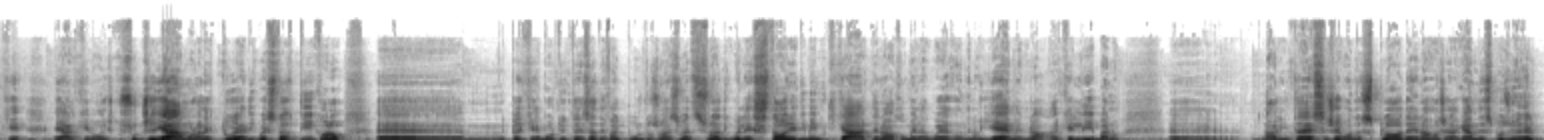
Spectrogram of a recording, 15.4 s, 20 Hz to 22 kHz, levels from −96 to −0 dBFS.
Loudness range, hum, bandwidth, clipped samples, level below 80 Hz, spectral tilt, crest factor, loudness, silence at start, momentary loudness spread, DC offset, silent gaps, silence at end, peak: 6 LU; none; 19 kHz; under 0.1%; -40 dBFS; -5 dB/octave; 20 dB; -20 LUFS; 0 s; 12 LU; under 0.1%; none; 0 s; 0 dBFS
